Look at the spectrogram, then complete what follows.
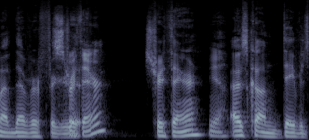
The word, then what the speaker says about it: Strathairn: say his last name I've never fit there straight theron yeah I was come David Strathairn it's pronounced David my prisoner that scene with the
